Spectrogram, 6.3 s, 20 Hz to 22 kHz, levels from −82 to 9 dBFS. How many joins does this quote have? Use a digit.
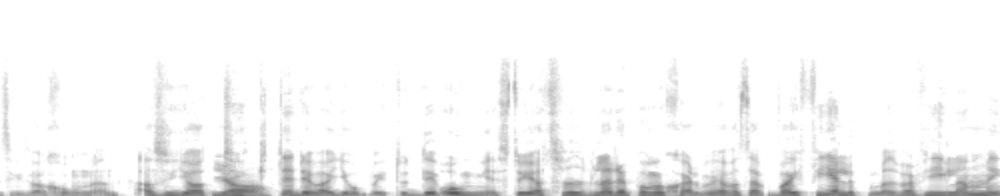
2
